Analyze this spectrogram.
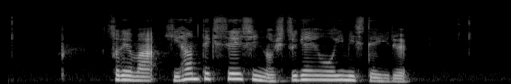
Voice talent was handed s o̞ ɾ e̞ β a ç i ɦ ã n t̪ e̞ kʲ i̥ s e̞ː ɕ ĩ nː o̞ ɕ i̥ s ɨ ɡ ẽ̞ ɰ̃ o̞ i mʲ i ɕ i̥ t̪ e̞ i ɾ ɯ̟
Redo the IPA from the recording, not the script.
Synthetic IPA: s o̞ ɾ e̞ β a ç i ɦ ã n t̪ e̞ kʲ i̥ s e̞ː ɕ ĩ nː o̞ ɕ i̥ t͡s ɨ ɡ ẽ̞ ɰ̃ o̞ i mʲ i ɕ i̥ t̪ e̞ i ɾ ɯ̟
